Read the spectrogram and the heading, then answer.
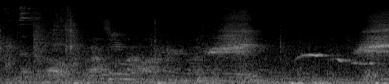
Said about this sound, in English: You have to watch John Wayne and the Cowboys. That's how you learn how to whistle.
